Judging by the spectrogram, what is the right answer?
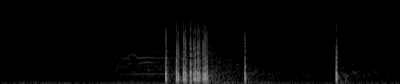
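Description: Aerial firework shells bursting: a quick cluster of sharp cracking reports about two seconds in, then two single bangs, each with a short echoing tail. Just before the cluster there is a brief honk-like pitched sound.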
